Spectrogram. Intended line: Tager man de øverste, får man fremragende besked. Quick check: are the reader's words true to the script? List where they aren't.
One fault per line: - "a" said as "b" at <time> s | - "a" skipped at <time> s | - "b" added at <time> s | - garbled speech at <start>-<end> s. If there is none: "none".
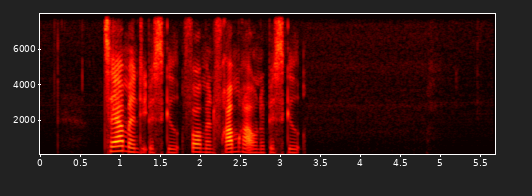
- "øverste" said as "besked" at 1.3 s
